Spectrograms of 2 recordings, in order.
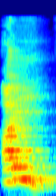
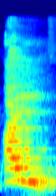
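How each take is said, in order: First: The vowel starts with an 'a' sound. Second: The vowel starts with an 'a' sound.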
